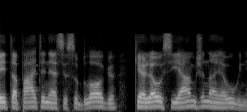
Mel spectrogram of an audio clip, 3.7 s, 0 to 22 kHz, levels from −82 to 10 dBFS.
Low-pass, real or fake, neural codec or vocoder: 7.2 kHz; fake; codec, 16 kHz, about 1 kbps, DyCAST, with the encoder's durations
